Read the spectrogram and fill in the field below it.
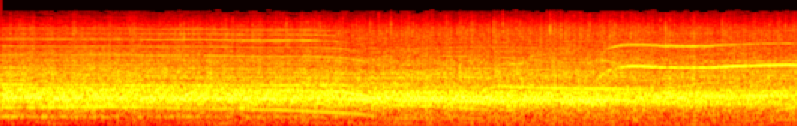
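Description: A young man sings through a loudspeaker system.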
